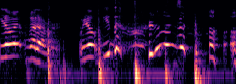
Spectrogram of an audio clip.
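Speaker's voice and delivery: talking while cracking up. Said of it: "I can't stop laughing at myself".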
